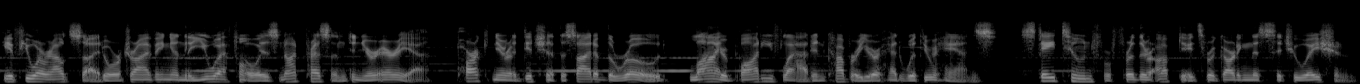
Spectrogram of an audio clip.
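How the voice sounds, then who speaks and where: Low synthetic male emergency announcer. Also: lively intonation, moderate pace, hardly any pauses, bright, forceful tone. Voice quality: synthetic text-to-speech voice. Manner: formal, mechanical reading. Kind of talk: scripted emergency broadcast. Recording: lo-fi audio with music behind.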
